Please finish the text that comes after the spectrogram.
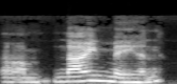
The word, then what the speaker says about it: Nijmegen: So in our first stop in the Netherlands, in the town of, and I'm always going to pronounce this wrong, Nijmegen, which is not how it's spelled.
